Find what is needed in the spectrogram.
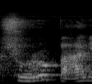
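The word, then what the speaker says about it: Shuruppak: Shurupag, era assim que pronunciava, uma das cidades antediluvianas, ou seja, uma cidade que existia antes do dilúvio.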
